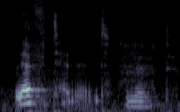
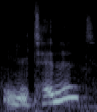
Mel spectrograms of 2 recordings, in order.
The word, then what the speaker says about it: lieutenant: I don't know where the F comes from, but it's lieutenant. A military officer, a police or fire leader or chief assistant. He was promoted to the rank of lieutenant, but lieutenant is also perfectly Correct.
